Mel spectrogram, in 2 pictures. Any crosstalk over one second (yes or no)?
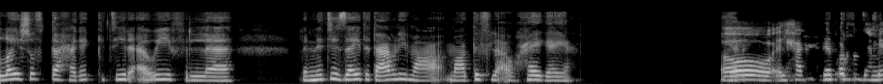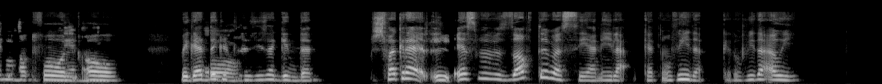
yes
